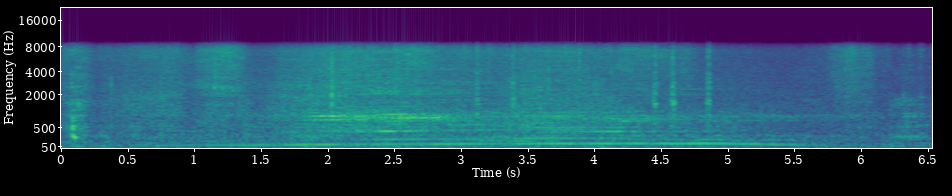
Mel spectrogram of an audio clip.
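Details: Lexus ES300 with a low steady engine hum and a few sharp, irregular metallic clicks and rattles over it; heat shield rattle suspected, not confirmed.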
